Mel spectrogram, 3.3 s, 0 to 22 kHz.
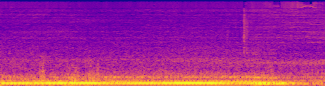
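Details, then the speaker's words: Honda J35 V6 sandrail after fixing fuel delivery, three bad injectors and very old fuel noted: deep, steady low rumble with an even beat and no misfire stumble, running on all six. "Oh, much better. Sounds like she's running on all six."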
